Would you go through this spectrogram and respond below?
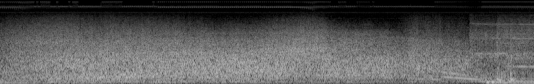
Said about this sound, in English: Jet dragsters, Pratt & Whitney J60 jet engines with afterburners on them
